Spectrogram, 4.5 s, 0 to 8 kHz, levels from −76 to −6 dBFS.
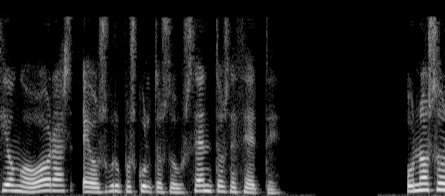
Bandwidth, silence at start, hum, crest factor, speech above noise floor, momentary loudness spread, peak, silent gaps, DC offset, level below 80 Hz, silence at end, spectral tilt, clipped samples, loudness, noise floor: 7.6 kHz; 0 s; none; 18 dB; over 70 dB; 9 LU; -4 dBFS; 3.19-3.76 s; under 0.1%; -62 dBFS; 0 s; -6 dB/octave; under 0.1%; -22 LUFS; under -90 dBFS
